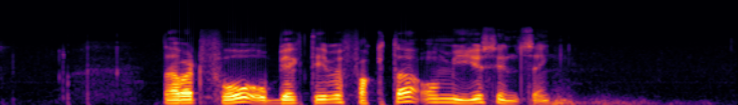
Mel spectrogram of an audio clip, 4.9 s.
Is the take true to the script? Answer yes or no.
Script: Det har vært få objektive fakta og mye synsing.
yes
